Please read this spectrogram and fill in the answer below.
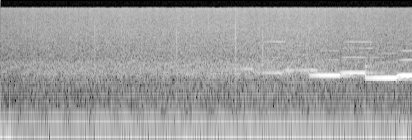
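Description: Faint steady hum and hiss of an old film soundtrack, then a solo flute melody fading in about two seconds in: slow single notes stepping mostly downward, growing louder near the end.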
